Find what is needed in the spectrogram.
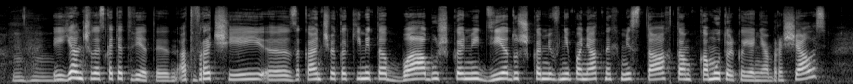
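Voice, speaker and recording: A woman speaks fairly quickly while noticeable background noise carries on behind her. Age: 40s. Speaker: astropsychologist. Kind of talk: interview. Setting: studio.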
